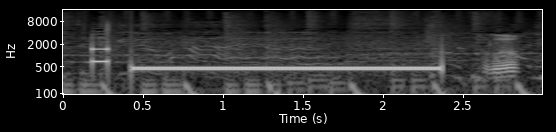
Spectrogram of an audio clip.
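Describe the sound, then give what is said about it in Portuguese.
A single short keypad beep sounds, then a steady, unbroken telephone tone holds for about two seconds before cutting off, and a voice briefly starts afterward. “o mais máximo que pode acontecer com ele é alguém no Itamaraty pegar o telefone e ligar para os Estados Unidos e falar.”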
